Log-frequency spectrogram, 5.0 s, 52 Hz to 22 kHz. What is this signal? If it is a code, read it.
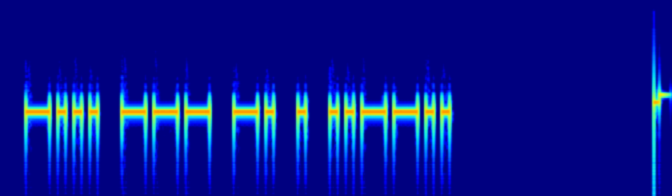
Morse code, heard as a keyed tone, about 20 wpm, 700 Hz. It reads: BONE?
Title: Sentences from Top 1600 Words 20wpm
